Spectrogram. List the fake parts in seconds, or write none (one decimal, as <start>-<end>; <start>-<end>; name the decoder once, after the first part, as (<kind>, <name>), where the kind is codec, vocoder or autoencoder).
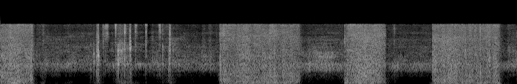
0.0-5.2 (codec, SNAC)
